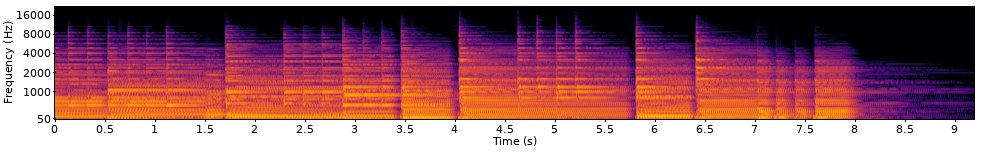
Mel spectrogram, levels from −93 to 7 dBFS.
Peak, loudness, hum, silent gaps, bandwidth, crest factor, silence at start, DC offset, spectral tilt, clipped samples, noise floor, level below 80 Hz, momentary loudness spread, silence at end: 0 dBFS; -15 LUFS; none; none; 9.6 kHz; 14 dB; 0 s; under 0.1%; -7 dB/octave; under 0.1%; -63 dBFS; -36 dBFS; 5 LU; 1.15 s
